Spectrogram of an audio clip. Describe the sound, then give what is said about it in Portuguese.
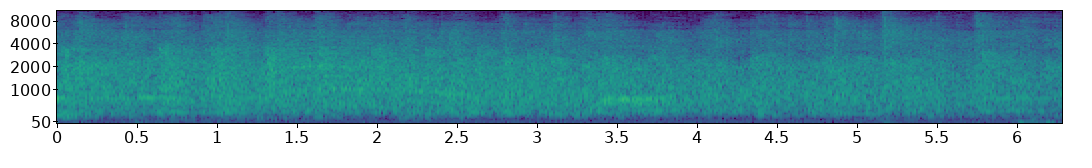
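A church audience applauds during a service, a faint, even wash of clapping that stays steady throughout with no voices. “Pode aplaudir o Senhor.”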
